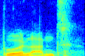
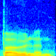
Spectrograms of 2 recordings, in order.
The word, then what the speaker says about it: Boland: we are automatically well we would pronounce it Bland. I really really really really struggled to say Scott Boland but I will try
